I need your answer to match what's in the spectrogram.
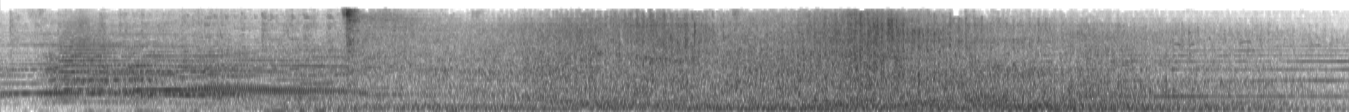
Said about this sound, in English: As they come out of their house to greet their guests and family, three sons, one daughter, and Carl's son from a previous marriage, Michael, they're interrupted by low-flying planes dropping leaflets. War has broken out.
